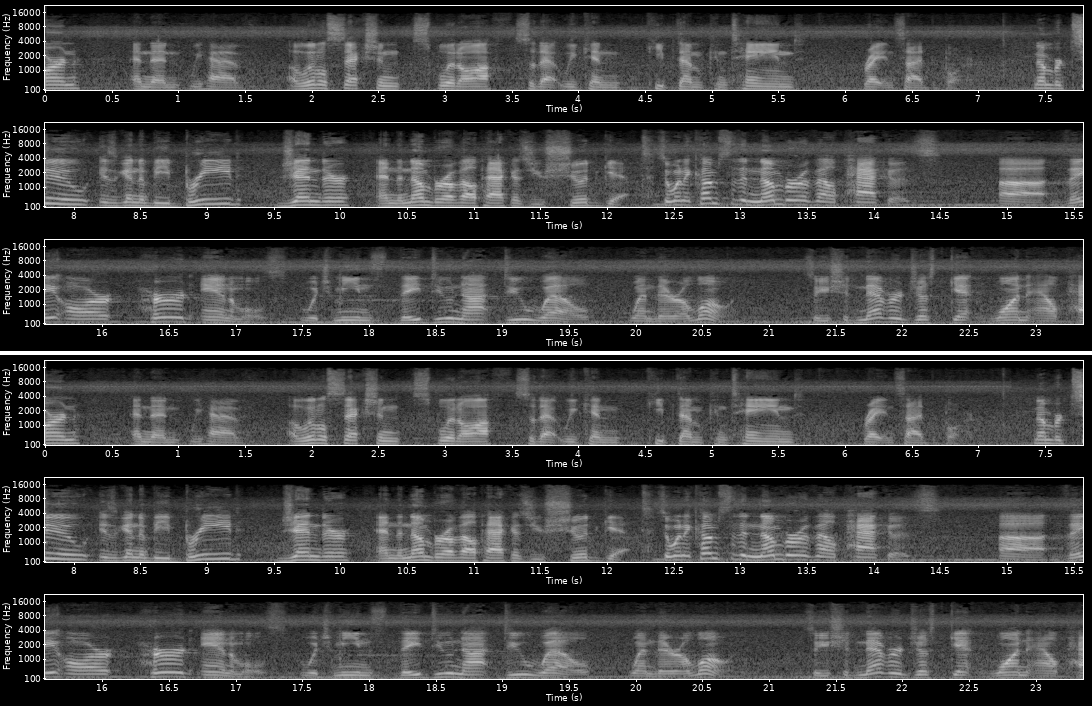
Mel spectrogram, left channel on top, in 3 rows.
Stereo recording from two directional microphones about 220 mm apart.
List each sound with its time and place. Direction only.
0.0 s speech: centre (ahead or behind)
